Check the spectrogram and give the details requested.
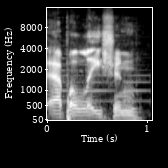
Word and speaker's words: Appalachian: And yes, I do pronounce it Appalachian, because I'm from Minnesota, and that's how we pronounce it here in Minnesota.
